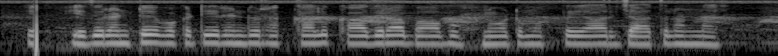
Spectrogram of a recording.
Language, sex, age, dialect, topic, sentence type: Telugu, male, 60-100, Utterandhra, agriculture, statement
